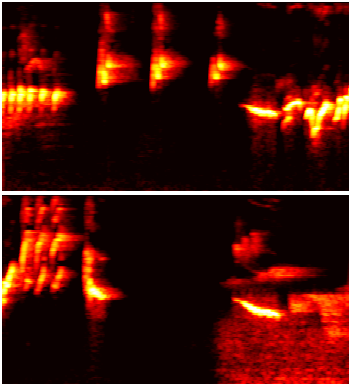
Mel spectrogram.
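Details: Masteran for stressed white-rumped shamas: a rich, varied song of short chirped notes with pauses, then a flowing run of twisting, rising and falling whistles, a gap, and a final slurred whistled phrase.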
